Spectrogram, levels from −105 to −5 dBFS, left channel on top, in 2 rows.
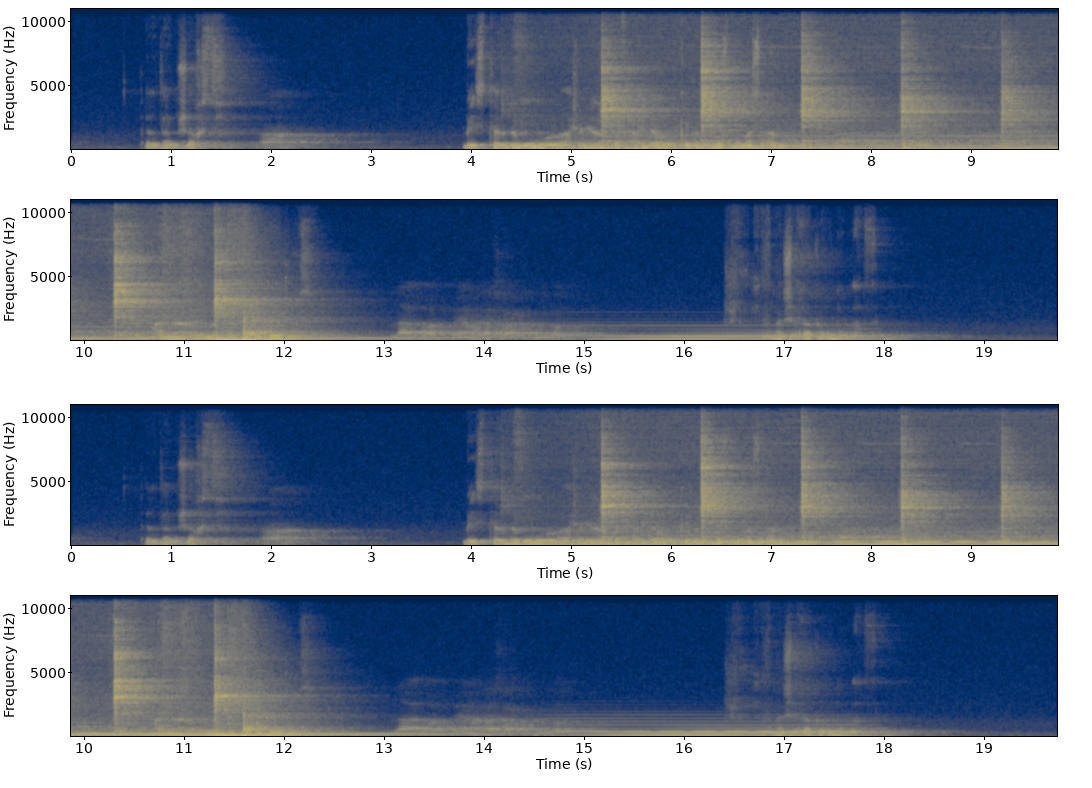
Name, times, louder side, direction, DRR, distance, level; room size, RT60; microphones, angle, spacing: voice 1, 0.7-1.6 3.9-7.2 10.5-12.3 16.4-17.8, left 2 dB, 15° left, 7 dB, 0.3 m, -36 dB
voice 2, 1.9-2.2 7.5-9.6 13.0-14.8, equal, 45° left, -6 dB, 1.0 m, -46 dB
sound 1, 4.3-11.6, equal, 10° right, 0.8 m, -33 dB
sound 2, 4.3-14.3 14.5-17.8, right 6 dB, 80° right, 0.5 m, -38 dB
9.4 x 6.1 x 3.3 m, 2.3 s
head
